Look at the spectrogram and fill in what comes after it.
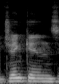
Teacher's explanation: I believe this emerged in Tennessee, kind of in the Mid-South in the late 1800s, but where the contrast between two vowels like I and E was lost in prenasal stop context. The idea is that those vowels in that context were becoming nasalized because of the nasal that followed them.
